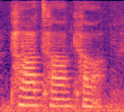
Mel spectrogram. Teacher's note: the lower central vowel which is the most common vowel in all the languages in the world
